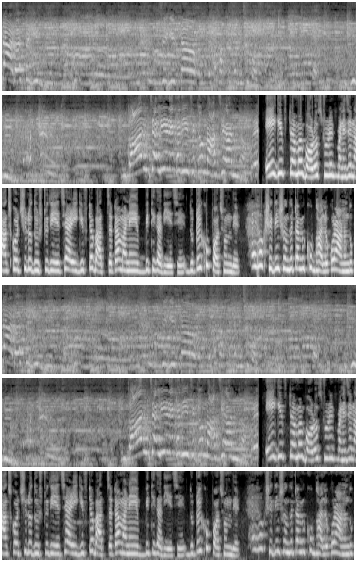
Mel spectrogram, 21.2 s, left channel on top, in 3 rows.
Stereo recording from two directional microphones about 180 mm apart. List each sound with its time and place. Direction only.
0.0 s music: 10° left (ahead or behind)
3.2 s music: 5° right (ahead or behind)
10.0 s a woman's voice: 25° right (ahead or behind)
12.4 s speech: 35° left (ahead or behind)
19.1 s a woman's voice: 50° left (ahead or behind)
